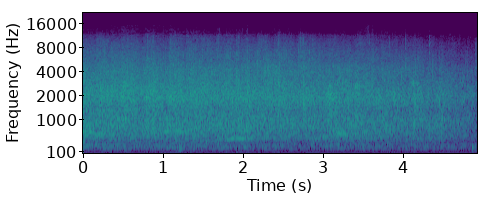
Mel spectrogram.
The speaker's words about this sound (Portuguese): Amém? Aplauda mais.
